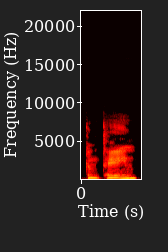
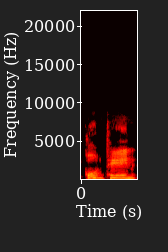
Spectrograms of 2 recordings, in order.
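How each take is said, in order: First: The first vowel is a relaxed schwa. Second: The first vowel is a full, effortful vowel. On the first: The speaker calls it right. "schwa at the beginning of words" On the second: The speaker calls it wrong. "A common mistake is that people say contain"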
